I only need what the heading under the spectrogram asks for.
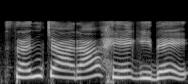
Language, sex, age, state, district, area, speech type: Kannada, female, 18-30, Karnataka, Chamarajanagar, rural, read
